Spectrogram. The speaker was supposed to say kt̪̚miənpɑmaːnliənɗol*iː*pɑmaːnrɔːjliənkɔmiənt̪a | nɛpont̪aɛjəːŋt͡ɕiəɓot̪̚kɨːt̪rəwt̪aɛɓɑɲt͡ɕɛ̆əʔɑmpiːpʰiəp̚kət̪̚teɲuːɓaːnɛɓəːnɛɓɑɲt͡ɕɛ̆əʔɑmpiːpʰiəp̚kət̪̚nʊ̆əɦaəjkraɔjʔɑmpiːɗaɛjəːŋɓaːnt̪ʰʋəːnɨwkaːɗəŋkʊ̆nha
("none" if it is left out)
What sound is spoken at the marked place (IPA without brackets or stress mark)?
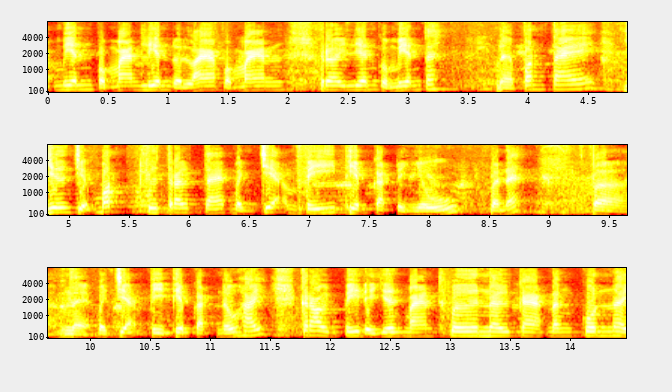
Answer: aː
